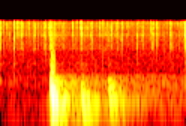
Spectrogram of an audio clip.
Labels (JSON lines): {"label": "anthrophony, bomb", "recorder": "HydroMoth"}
